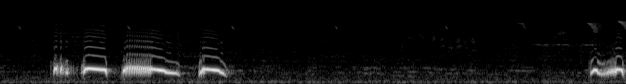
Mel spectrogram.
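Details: Spotted dove cooing on a lure track meant to make other doves sing back: a quick stutter, then three to four rounded hoots, the long one falling at its end, silence, then a new wavering coo starts.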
